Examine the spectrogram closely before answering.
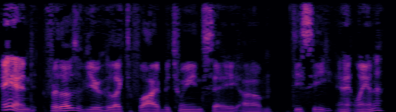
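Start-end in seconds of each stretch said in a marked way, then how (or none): none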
